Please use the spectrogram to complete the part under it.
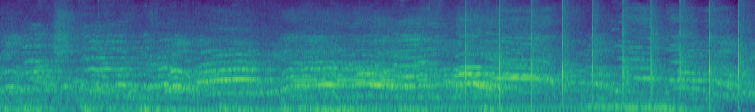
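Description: A man calls out encouragement nearby.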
